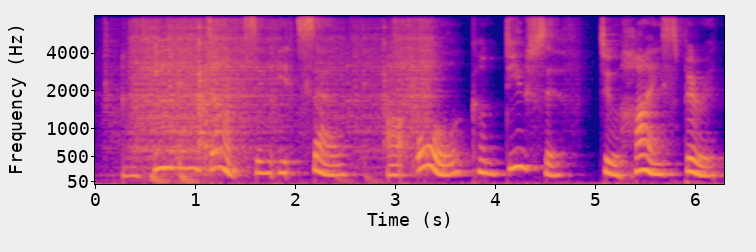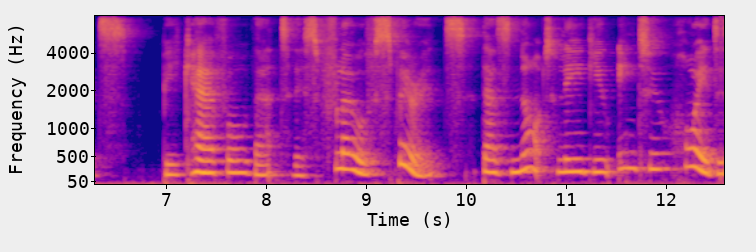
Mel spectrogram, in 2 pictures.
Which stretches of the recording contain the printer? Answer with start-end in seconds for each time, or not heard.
0.0-3.5.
